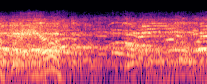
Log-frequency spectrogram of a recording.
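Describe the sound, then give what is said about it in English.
A large crowd chatters and clamors continuously, a dense wash of overlapping voices at steady, fairly loud volume with no single speaker standing out. “Oh, listen to that crowd.”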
